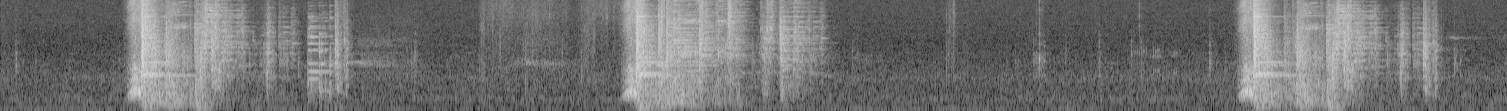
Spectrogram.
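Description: Heavy blows clang against a metal barrel.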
